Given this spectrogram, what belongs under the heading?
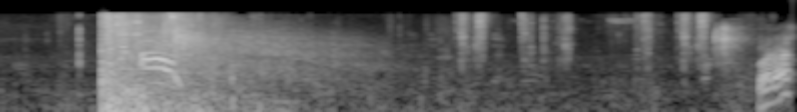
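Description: A loud burst of gunfire in a shooter video game, a sharp blast followed by a decaying tail and scattered quieter shots, with players talking over the game audio.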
